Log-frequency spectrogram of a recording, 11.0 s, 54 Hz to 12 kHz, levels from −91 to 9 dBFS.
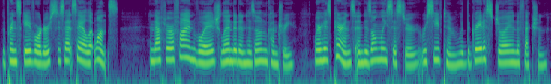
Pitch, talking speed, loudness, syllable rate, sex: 230 Hz, 185 wpm, -16 LUFS, 4.9 syllables/s, female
